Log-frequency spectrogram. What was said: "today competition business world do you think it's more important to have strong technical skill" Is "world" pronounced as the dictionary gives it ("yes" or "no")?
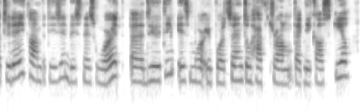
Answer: no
